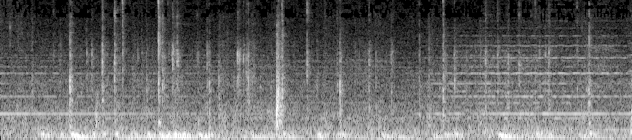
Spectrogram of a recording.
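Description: Fast, steady clicking of keys on a computer keyboard, close and continuous, with a few louder keystrokes standing out.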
